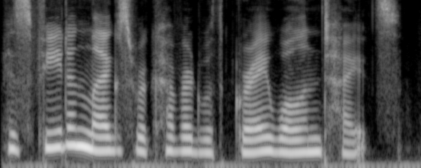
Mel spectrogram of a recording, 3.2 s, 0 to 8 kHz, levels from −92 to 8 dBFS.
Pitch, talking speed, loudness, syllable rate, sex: 210 Hz, 190 wpm, -15 LUFS, 4.8 syllables/s, female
